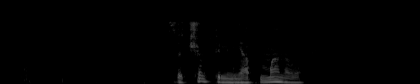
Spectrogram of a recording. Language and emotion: Russian, angry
